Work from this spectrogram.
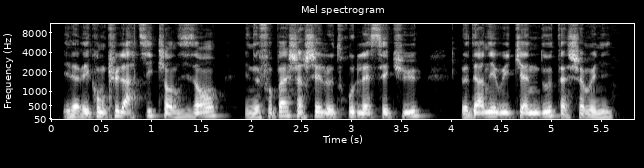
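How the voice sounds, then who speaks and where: Very clean recording with a silent background, featuring a man at a moderate speed, his pitch varying in an ordinary way. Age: 40s. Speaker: anesthesiologist and ultra-trail runner. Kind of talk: interview. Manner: hesitant, many fillers.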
